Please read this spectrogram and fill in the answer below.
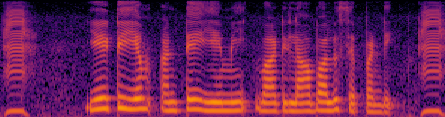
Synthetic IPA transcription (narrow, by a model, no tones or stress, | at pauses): eːʈiːemɐɳʈe̞ːeːmiʋaːʈilaːbʱaːlusɛpːɐɳɖi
